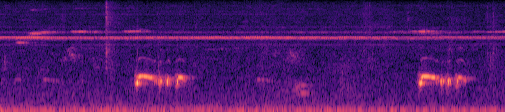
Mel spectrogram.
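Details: Old zebra dove cooing: two short stuttering phrases, each a clear opening note followed by a quick run of pulsed, bubbling notes, about three and a half seconds apart, over a faint steady high whine and low background hum.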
